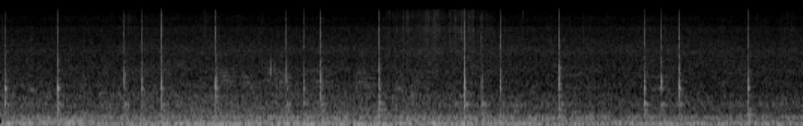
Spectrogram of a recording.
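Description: Fingertips and nail tips tap lightly on one slat of a grey, weathered, solid wooden bench, making short, crisp clicks at an irregular pace. Each tick dies away almost at once over a steady low rumble that fills the background.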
